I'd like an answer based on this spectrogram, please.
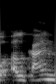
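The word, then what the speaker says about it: alkyne: अल्काइन का।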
